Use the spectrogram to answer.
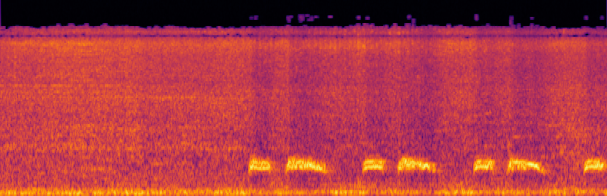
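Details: Spotted dove lure call of the 'trơn ròng mailai' style, used to attract wild doves for trapping: quiet rumble for over two seconds, then paired cooing phrases, each a short coo followed by a longer falling one, repeated about every second, over a steady low hum.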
